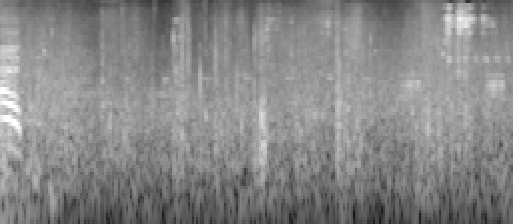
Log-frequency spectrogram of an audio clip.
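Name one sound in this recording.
A man's footsteps crunch on gravel.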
